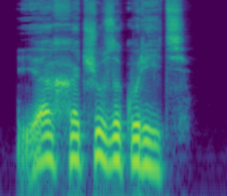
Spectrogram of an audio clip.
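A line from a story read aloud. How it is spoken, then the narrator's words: Wild, unsure boss. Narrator (Russian): босс дико и неуверенно произнес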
